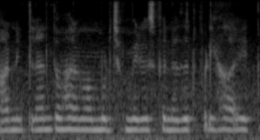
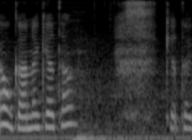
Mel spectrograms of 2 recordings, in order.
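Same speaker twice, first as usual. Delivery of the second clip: ordinary delivery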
